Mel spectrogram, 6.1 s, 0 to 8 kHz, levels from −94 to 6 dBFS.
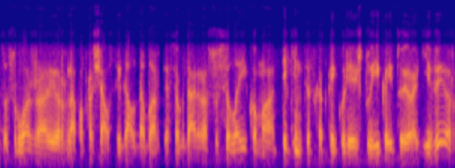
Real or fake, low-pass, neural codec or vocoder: real; 7.2 kHz; none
